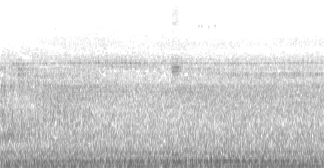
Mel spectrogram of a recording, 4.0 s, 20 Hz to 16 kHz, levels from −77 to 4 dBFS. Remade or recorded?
recorded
